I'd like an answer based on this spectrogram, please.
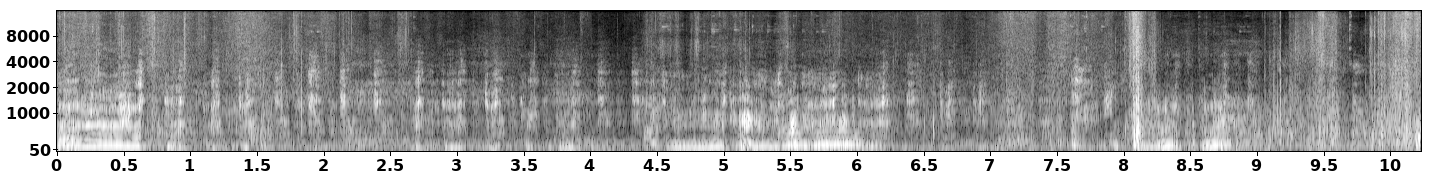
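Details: Two dogs at play, American Pit Bull Terrier Linus against Buddy, a blue Belgian Malinois mix, recorded April 1, 2019: heavy rapid panting, scuffling, and intermittent short whines and grumbling growls throughout.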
